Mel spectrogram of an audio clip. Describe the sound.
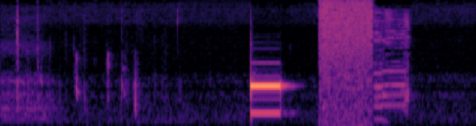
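Telephone keypad dialing while calling a number back: a few faint clicks lead to one clear, brief two-note dial tone, then a short noisy burst and another brief tone.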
